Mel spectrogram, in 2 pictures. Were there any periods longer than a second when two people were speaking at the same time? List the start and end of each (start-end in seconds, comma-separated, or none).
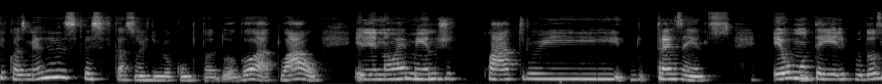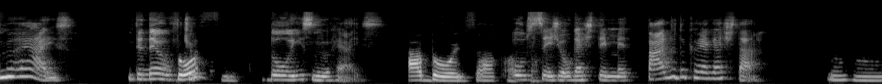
none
